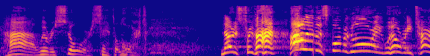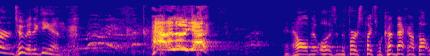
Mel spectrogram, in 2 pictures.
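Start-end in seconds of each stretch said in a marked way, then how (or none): 3.3-9.6 high, loud proclamation capped by a shout; exultant preaching. Real, not acted. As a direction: ring it out, then shout the praise. Shouted proclamation ending in hallelujah.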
